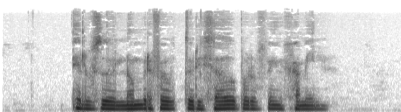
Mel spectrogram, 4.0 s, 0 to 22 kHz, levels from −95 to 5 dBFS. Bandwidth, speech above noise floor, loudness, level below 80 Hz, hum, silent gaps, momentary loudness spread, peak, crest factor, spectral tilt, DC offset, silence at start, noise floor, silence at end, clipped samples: 14.5 kHz; 49 dB; -16 LUFS; -48 dBFS; none; none; 8 LU; -2 dBFS; 14 dB; -7.5 dB/octave; under 0.1%; 0.75 s; -63 dBFS; 0.75 s; under 0.1%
